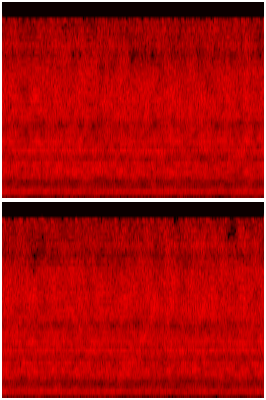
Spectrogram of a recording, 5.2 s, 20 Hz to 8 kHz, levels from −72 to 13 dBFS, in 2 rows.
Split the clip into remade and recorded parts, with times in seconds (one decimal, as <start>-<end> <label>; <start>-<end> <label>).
0.0-5.2 remade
